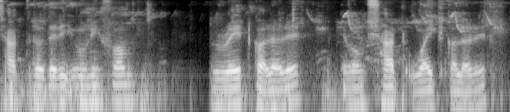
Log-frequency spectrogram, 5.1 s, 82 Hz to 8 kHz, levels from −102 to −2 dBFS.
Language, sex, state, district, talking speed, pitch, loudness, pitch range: Bengali, male, West Bengal, Cooch Behar, 120 wpm, 115 Hz, -19 LUFS, 105-120 Hz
